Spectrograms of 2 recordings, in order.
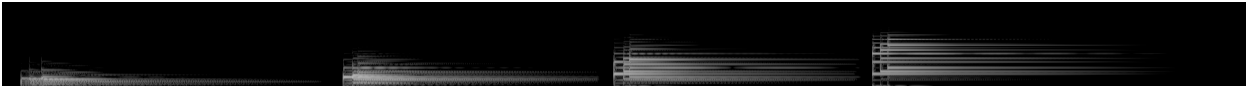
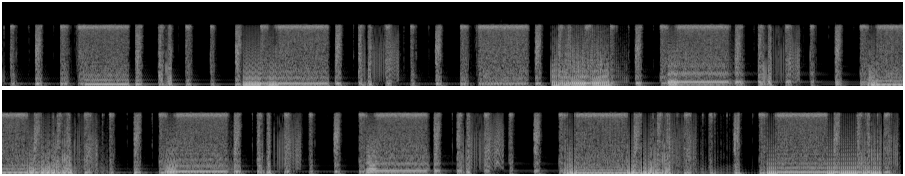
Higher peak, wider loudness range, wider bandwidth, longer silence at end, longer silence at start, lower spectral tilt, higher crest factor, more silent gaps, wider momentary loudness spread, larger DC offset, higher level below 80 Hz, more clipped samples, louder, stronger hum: about the same, -12 dBFS vs -12 dBFS; first, 7 LU vs 2 LU; second, 6 kHz vs 7.8 kHz; first, 1.7 s vs 0.05 s; first, 0.2 s vs 0 s; about the same, -3 dB/octave vs -2.5 dB/octave; first, 20 dB vs 14 dB; first, 3.22-3.26 s vs none; first, 25 LU vs 7 LU; neither; second, -64 dBFS vs -36 dBFS; neither; second, -29 LUFS vs -25 LUFS; neither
